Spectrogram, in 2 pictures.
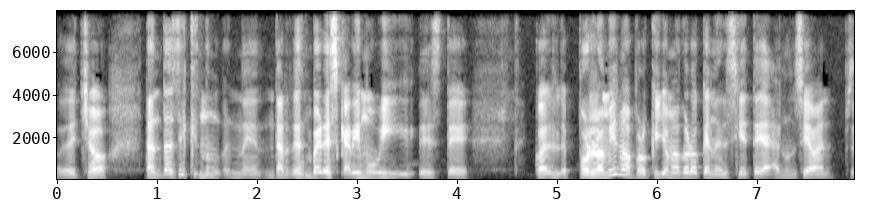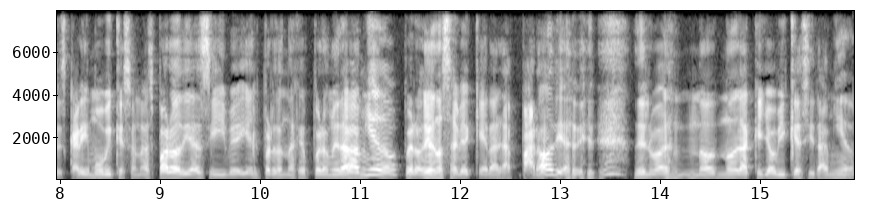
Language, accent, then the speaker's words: Spanish; Mexico; aquí en mi país México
